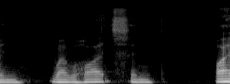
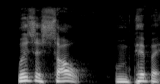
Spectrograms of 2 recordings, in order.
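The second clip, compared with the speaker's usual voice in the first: put-on, demanding, proper English accent, pitched up; 5 semitones higher than usual. Recalling a demanding man at the dinner table, the speaker quotes him in an English accent. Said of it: "in his English accent".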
